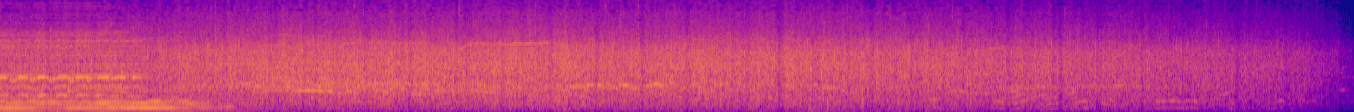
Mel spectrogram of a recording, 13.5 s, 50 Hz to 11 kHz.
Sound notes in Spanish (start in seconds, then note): 1.2 aplausos y ovación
